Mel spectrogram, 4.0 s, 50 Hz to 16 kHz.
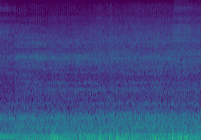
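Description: A BMW S1000XR's inline-four motorcycle engine running while the bike is ridden. The steady engine note drops away a moment in, leaving an uneven low rumble.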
